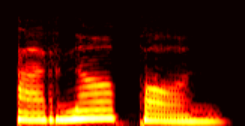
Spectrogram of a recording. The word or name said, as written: tarnopol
